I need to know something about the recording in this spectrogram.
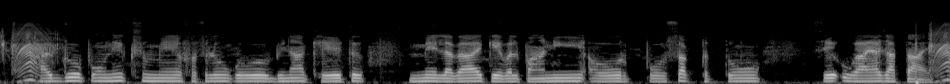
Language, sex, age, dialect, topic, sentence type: Hindi, male, 18-24, Awadhi Bundeli, agriculture, statement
